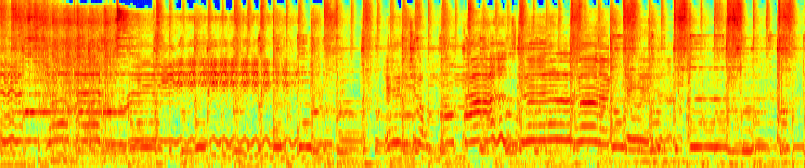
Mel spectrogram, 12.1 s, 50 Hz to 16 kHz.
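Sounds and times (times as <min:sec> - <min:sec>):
woman singing with vibrato: 0:00.0 - 0:04.8, 0:05.7 - 0:10.4
bass: 0:00.0 - 0:12.0.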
